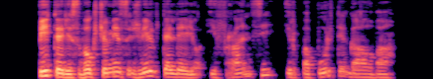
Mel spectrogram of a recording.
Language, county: Lithuanian, Klaipėda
